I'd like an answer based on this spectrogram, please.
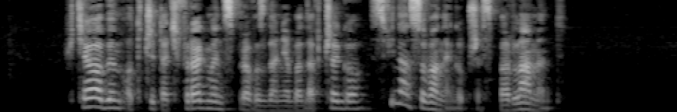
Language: Polish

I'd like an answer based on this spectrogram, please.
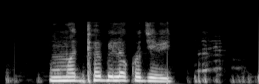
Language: Odia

